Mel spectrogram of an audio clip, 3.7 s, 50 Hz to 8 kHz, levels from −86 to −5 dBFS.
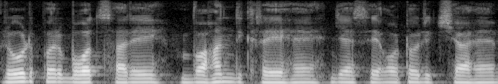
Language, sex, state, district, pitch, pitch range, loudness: Hindi, male, Himachal Pradesh, Shimla, 125 Hz, 120-130 Hz, -20 LUFS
